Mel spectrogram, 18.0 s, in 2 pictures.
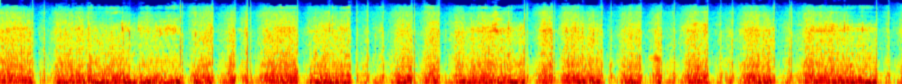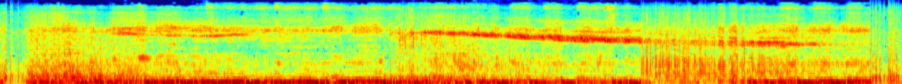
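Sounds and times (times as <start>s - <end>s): fireworks shells bursting: 0.0s - 18.0s.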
